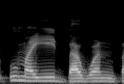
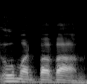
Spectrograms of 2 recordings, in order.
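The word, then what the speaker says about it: Umaid Bhawan: Now, this palace is beautiful, the Umayyad Bhawan Palace. – It's pronounced the Umayyad Bhawan. – Of course, I couldn't say it correctly.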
